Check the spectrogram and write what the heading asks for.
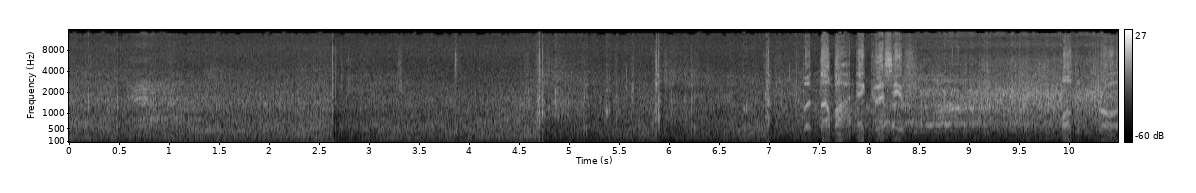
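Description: Badminton rackets striking a shuttlecock in a rally, a few sharp hits about a second apart with a quick flurry of clicks near the end, over a steady murmur of crowd voices in the hall.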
